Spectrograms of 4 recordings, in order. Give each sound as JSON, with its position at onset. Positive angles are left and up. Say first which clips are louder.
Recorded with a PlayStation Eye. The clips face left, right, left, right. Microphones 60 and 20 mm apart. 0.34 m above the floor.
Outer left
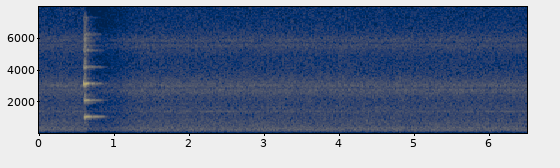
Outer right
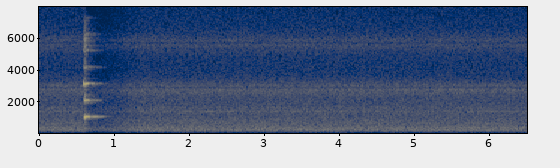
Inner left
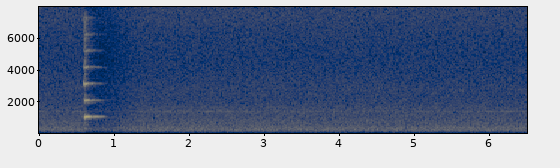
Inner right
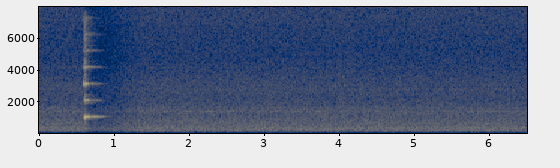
{"t": 0.6, "sound": "a violin", "louder": "outer right 2 dB, inner right 4 dB", "side_deg": -30, "distance_m": 1.6}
